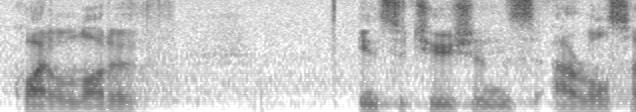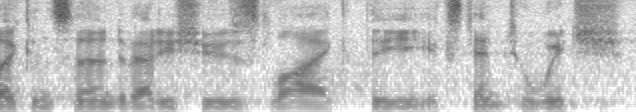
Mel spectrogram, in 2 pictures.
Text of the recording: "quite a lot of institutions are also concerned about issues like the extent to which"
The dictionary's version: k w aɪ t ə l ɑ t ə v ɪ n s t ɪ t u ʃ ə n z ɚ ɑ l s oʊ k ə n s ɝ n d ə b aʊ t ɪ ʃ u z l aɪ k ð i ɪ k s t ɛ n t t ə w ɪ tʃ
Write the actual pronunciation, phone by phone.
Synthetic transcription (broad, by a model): k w aɪ t ə l ɑ t ə v ɪ n s t ɪ t u ʃ ə n z ɚ ɑ l s oʊ k ə n s ɝ n d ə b aʊ t ɪ ʃ u z l aɪ k ð i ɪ k s t ɛ n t t ə w ɪ tʃ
